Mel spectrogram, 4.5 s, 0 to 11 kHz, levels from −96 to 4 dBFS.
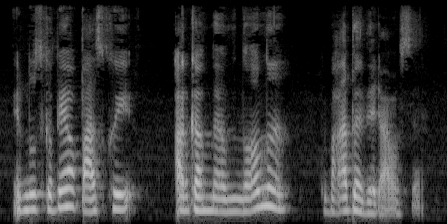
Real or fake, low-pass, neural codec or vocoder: fake; 9.9 kHz; codec, 16 kHz in and 24 kHz out, 1.1 kbps, FireRedTTS-2 codec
